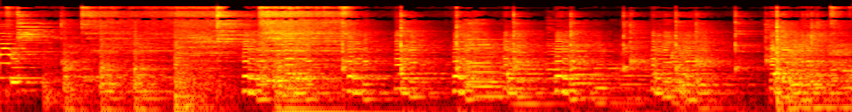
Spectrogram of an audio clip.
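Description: Free-improvised jazz trio playing together: tenor saxophone, bowed cello and drum kit, with irregular drum strikes under the horn's notes. A brief dip in loudness comes just before the end.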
